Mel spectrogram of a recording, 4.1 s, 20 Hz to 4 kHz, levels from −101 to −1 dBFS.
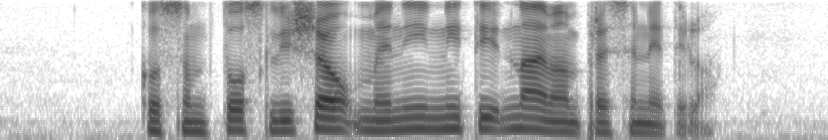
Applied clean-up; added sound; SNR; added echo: none; none; none; none.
